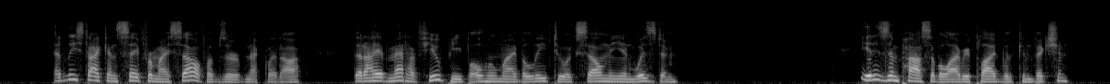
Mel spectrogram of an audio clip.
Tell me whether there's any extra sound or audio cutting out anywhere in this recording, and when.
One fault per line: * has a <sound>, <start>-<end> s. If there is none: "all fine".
all fine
